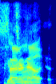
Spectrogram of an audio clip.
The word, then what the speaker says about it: Saturnalia: I wish I could pronounce that. It's Saturnalia.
